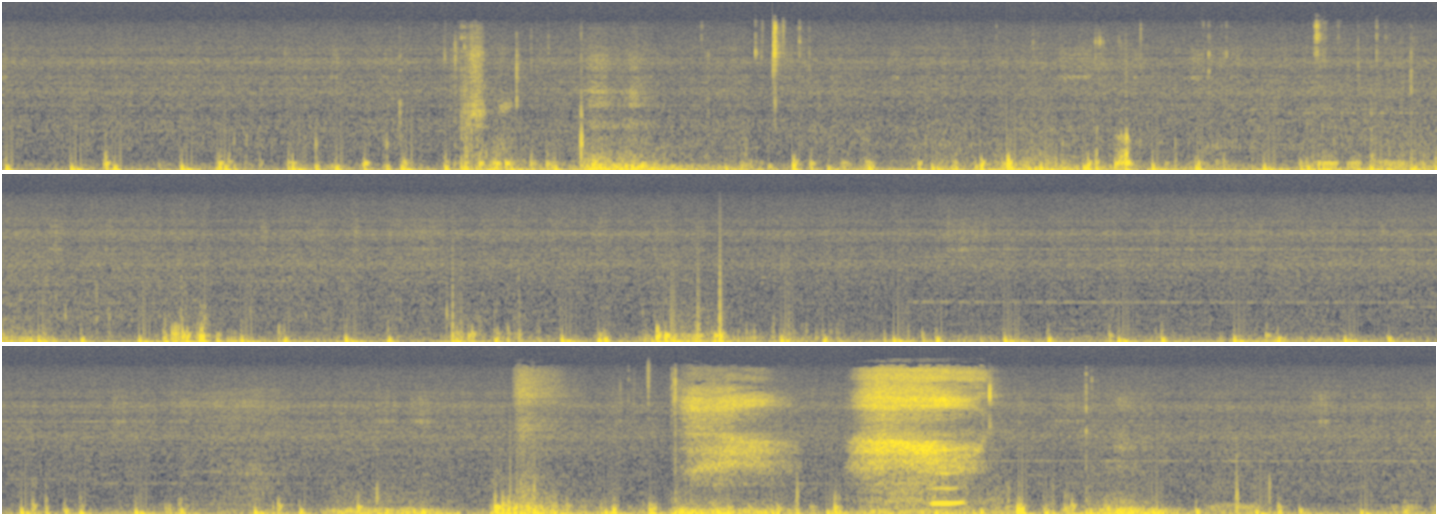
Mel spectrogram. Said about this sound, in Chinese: 怎么听得见我的心跳吗？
